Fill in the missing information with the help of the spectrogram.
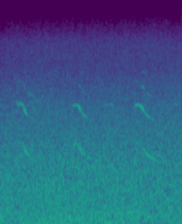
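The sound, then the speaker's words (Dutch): Sea waves wash steadily onto a beach at Katwijk in a soft, continuous rush that swells and eases with each surge. Three faint, high chirping calls drift over the surf. “Het begon allemaal voor mij in Katwijk bij de zee.”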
